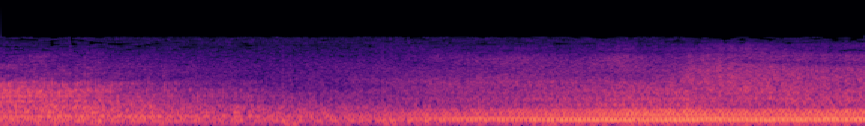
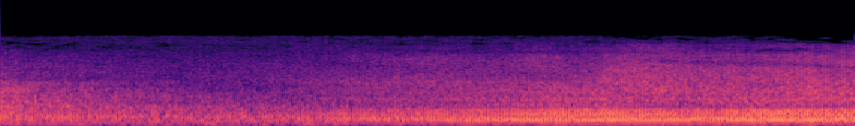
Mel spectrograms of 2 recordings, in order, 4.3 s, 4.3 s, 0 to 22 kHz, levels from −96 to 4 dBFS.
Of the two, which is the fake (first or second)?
second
